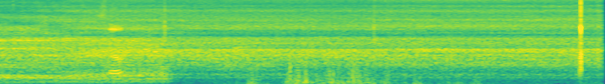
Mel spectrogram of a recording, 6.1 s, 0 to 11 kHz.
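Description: Riello oil burner of a 43 kW diesel space heater running steadily. About two seconds in, its low, heavy running sound cuts away as the burner shuts down, leaving a quieter steady hum. A sharp click comes just before the end.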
